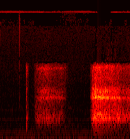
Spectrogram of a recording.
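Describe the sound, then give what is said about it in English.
A deep, slow drag on a cigarette heard over a telephone line: a faint click, then a soft breathy rush, then a second, louder and longer airy rush. “Right, shall I take a deep, slow drag off Yes, please. Let's all hear it.”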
